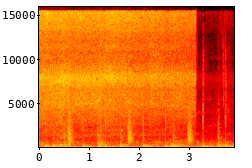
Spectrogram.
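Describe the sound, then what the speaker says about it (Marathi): Cooked mutton is added to a hot pan of masala and stirred, with a steady close sizzle and regular scraping strokes of the spoon about every half second. "आता यामध्ये आपण हे जे मटण काढून घेतलं होतं शिजून ते टाकूया व हे व्यवस्थित मिक्स करून घेऊया।"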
